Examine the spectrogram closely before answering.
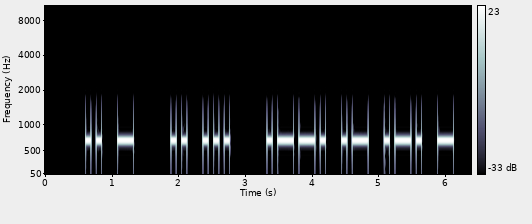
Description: Morse code, heard as a keyed tone, about 15 wpm, 700 Hz. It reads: IT IS PART
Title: Sentences from Top 1100 Words 15wpm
